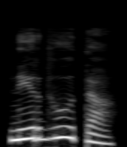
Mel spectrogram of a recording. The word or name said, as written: ನಿರ್ಧೌತ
